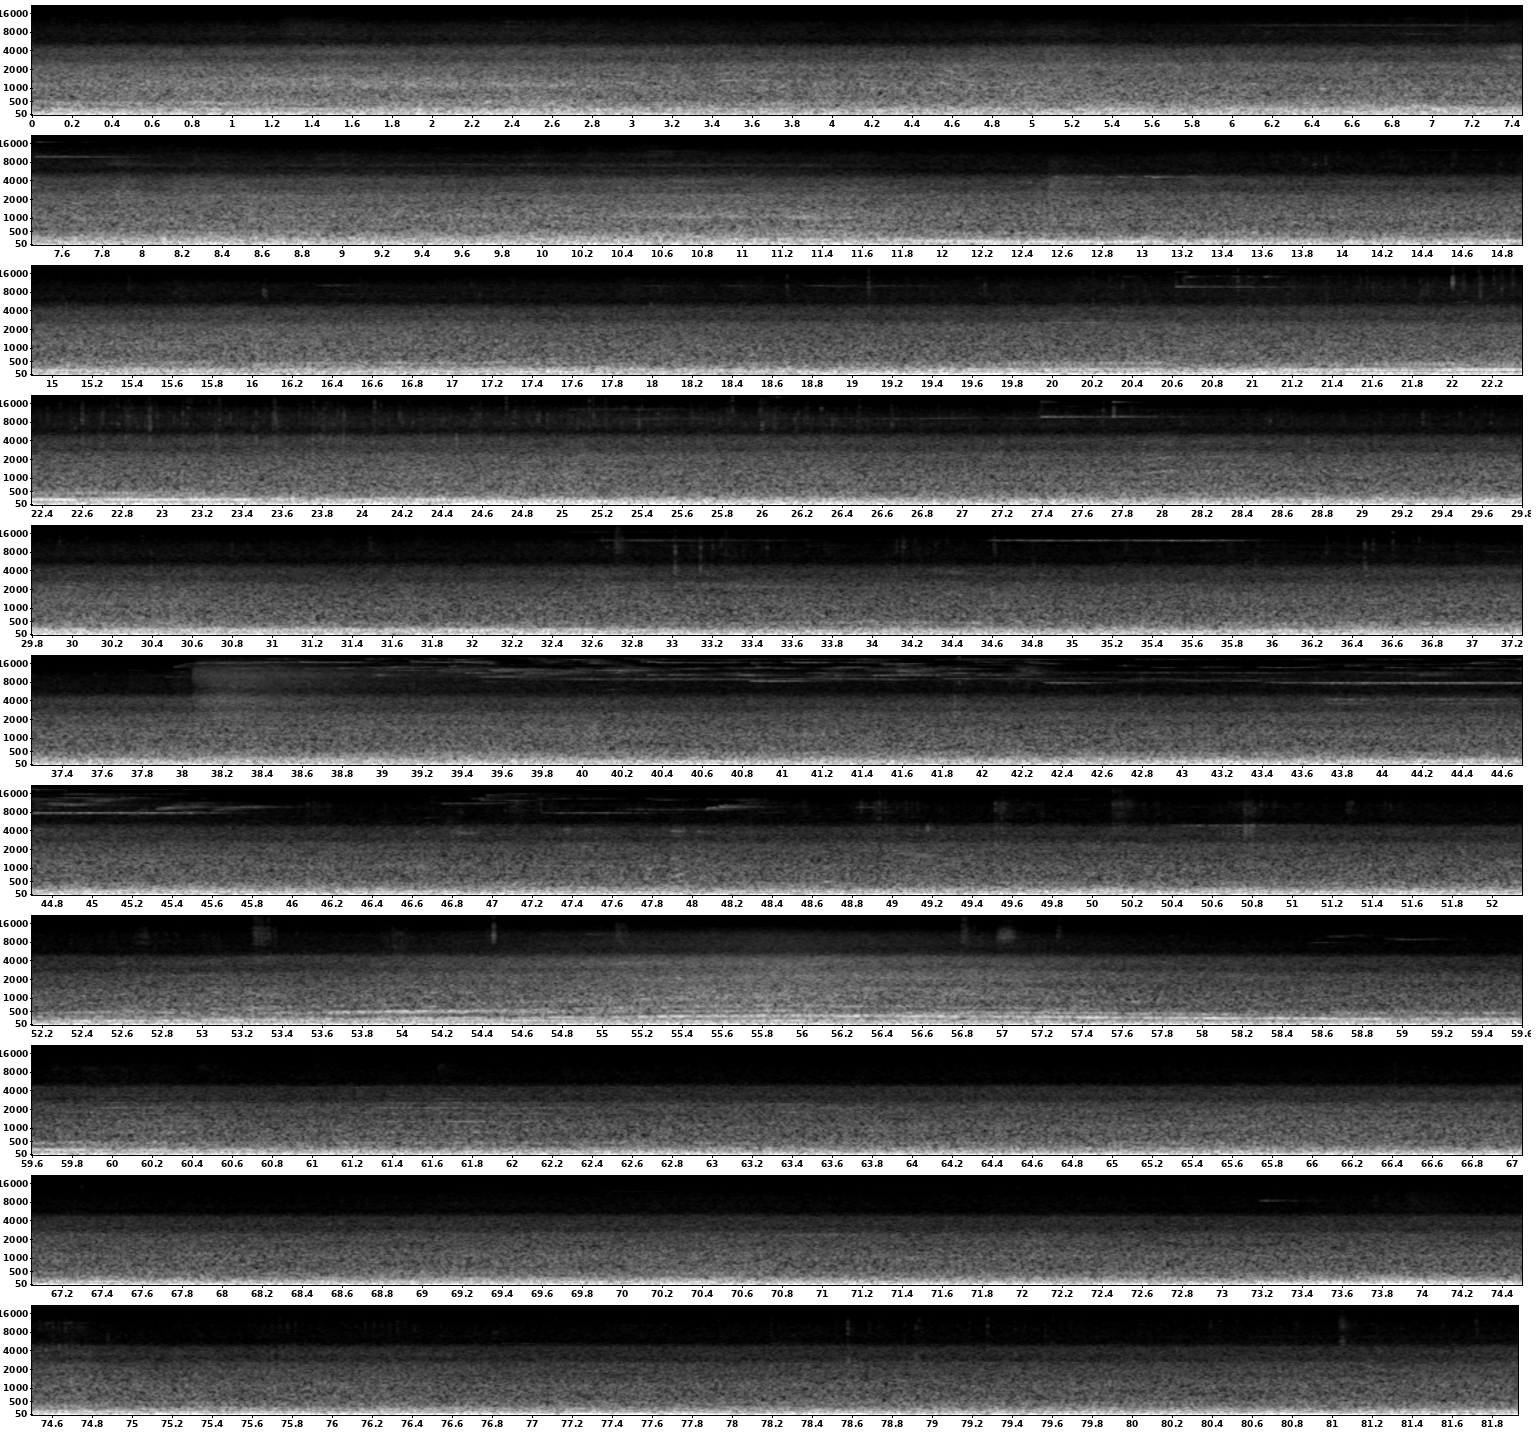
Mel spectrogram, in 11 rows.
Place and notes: Regent Taipei, Taipei City - in the Plaza
in the Plaza, Environmental sounds, Traffic Sound, Motorcycle Sound, Pedestrians on the road, Binaural recordings, Zoom H4n+ Soundman OKM II
Zhongshan District, 晶華酒店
